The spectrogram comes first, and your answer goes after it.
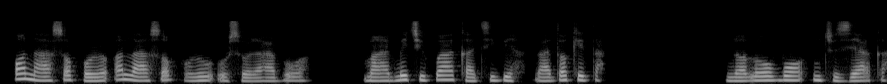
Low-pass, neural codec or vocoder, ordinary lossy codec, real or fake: none; codec, 16 kHz, 0.3 kbps, FocalCodec; none; fake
